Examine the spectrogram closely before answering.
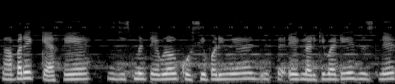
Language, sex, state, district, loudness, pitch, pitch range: Hindi, female, Delhi, New Delhi, -18 LUFS, 245 Hz, 235-255 Hz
